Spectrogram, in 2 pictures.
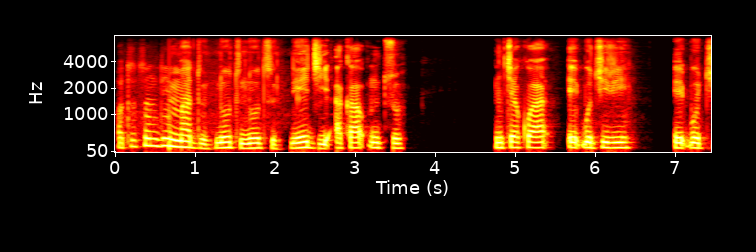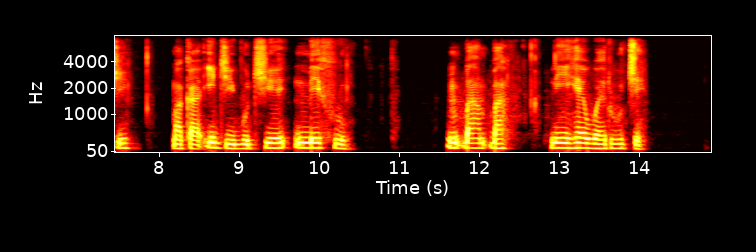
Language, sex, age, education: Igbo, male, 15-29, tertiary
